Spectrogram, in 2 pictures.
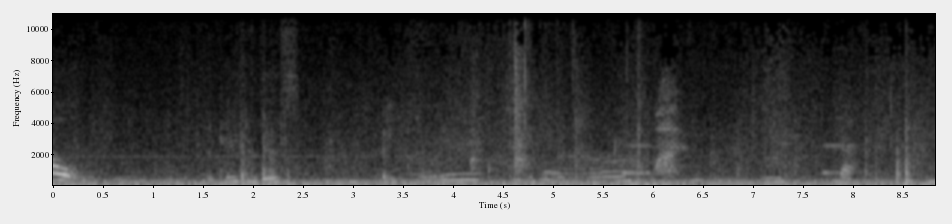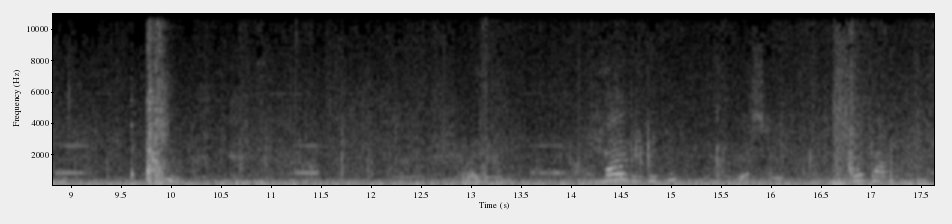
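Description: A small girl speaks in a high voice.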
